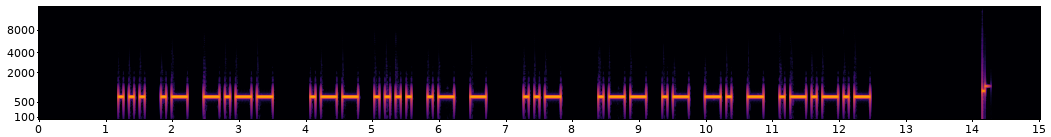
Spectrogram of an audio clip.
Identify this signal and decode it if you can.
Morse code, heard as a keyed tone, about 15 wpm, 700 Hz. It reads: SAY WHAT U WANT.
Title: Sentences from Top 200 Words and Abbreviations 15wpm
